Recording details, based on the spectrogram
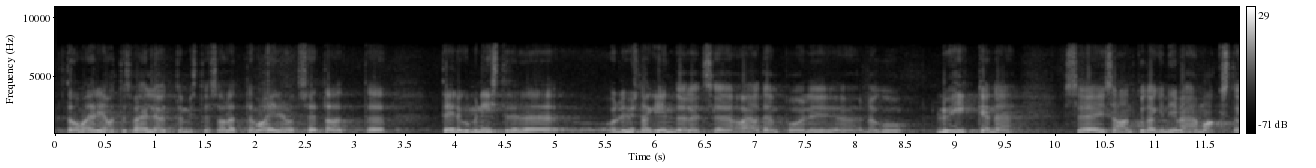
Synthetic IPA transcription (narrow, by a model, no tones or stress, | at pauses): t̪ːo̞mɑe̞ɾinevɑt̪ːˑe̞svælʲjɑyt̪ˑːɑmist̪e̞so̞le̞t̪ːe̞mɑjninud̪̥se̞d̪̥ɑet̪ˑː | e̞jleɡuminist̪rineo̞lʲiysnɑkind̪̥e̞le̞t̪ːˑse̞ɑ̰jɑt̪e̞mpːˑo̞lʲinɑɡ̥u | lyɦikːe̞ne̞ | se̞ejsɑːnd̥̪̚kud̪̥ɑɡiniːvæɦæmɑkst̪ɑ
